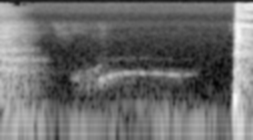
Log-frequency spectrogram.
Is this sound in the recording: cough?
no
